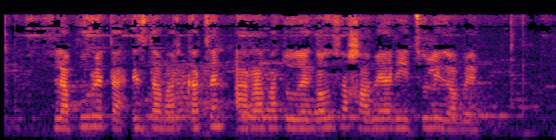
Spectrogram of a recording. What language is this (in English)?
Basque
